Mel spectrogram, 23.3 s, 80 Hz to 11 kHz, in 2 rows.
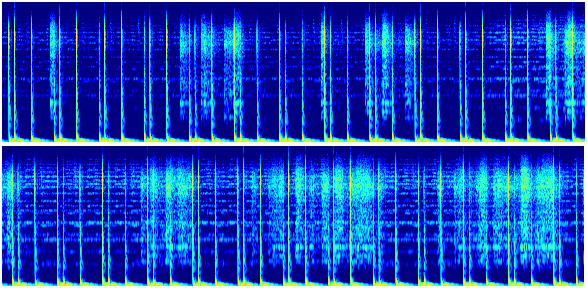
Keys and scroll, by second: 14.6 shift+Up.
